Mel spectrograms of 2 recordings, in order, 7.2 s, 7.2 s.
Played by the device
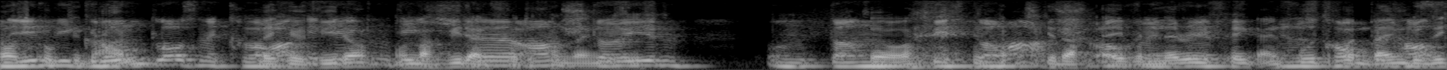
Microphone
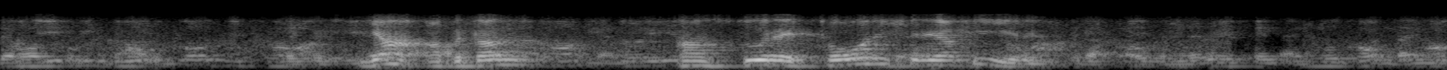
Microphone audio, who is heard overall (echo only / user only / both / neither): both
